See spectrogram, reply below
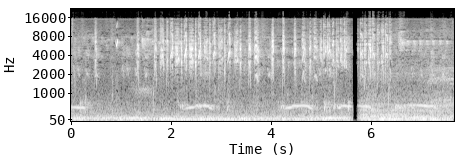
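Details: Spaced, low, steady whistled hoots from a chestnut-backed scimitar babbler singing hard to draw answers from other birds, beneath a dense wash of fast, high chirping and twittering; a brief dropout in sound near the end.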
